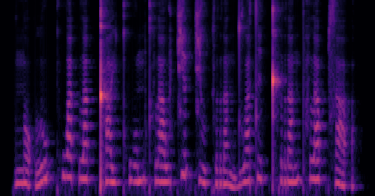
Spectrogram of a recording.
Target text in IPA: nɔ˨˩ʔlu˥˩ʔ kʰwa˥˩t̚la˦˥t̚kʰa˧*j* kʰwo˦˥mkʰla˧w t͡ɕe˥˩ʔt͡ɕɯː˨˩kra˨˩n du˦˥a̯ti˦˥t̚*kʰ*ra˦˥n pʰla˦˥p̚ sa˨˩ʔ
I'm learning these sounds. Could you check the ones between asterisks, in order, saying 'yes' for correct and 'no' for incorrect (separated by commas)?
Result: yes, yes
